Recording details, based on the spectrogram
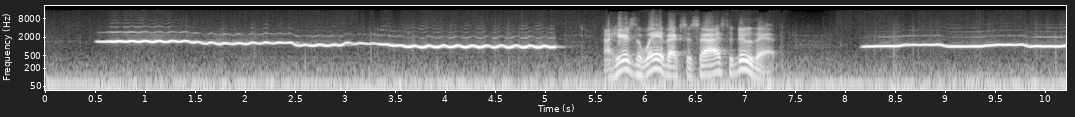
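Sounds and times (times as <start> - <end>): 
single clear human whistle with fine tremolo: 0.5 - 5.2, 8.2 - 10.2
speech: 5.7 - 7.4.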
